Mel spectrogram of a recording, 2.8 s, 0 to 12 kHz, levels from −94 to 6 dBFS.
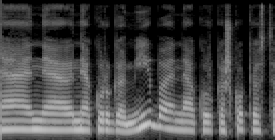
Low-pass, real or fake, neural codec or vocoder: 10.8 kHz; real; none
